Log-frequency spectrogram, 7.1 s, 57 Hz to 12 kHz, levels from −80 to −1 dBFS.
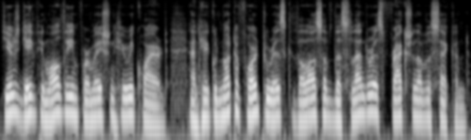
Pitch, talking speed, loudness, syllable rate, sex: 130 Hz, 210 wpm, -17 LUFS, 5.3 syllables/s, male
